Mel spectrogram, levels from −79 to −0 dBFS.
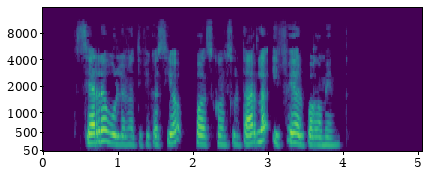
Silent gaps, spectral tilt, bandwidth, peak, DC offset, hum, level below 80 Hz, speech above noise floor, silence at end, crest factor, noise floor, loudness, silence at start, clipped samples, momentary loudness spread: none; -4.5 dB/octave; 11.5 kHz; -4 dBFS; under 0.1%; none; -80 dBFS; 62 dB; 1.1 s; 22 dB; -85 dBFS; -23 LUFS; 0.45 s; under 0.1%; 14 LU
